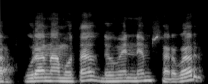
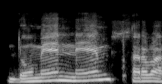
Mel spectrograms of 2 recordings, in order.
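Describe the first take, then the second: First: Said in the usual way. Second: domain name server said slowly, word by word; slow spelled-out term. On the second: Shown as a demonstration. (धीरे-धीरे, हर शब्द अलग बोलें)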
